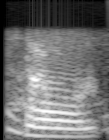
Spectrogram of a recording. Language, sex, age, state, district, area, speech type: Tamil, female, 45-60, Tamil Nadu, Tiruvarur, rural, conversation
